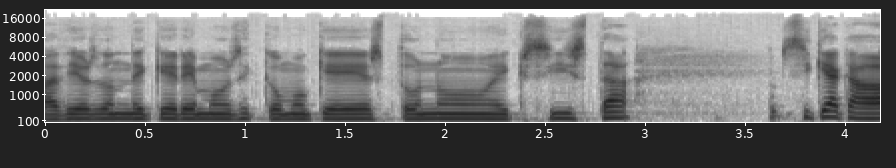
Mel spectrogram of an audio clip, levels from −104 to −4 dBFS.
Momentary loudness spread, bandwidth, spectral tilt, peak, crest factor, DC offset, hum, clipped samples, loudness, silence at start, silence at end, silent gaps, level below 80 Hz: 8 LU; 18 kHz; -4.5 dB/octave; -4 dBFS; 20 dB; under 0.1%; none; under 0.1%; -23 LUFS; 0 s; 0 s; none; -68 dBFS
